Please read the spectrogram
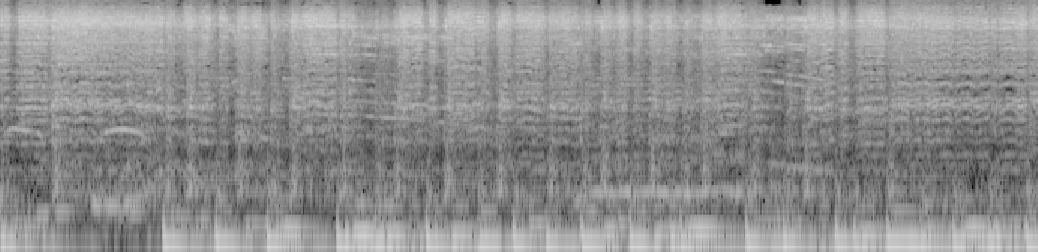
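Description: Sinaloan-style brass banda playing live: trumpets and trombones over a pumping sousaphone bass line, with drums and percussion. The bass line drops out briefly near the start and comes back about a second and a half in.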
